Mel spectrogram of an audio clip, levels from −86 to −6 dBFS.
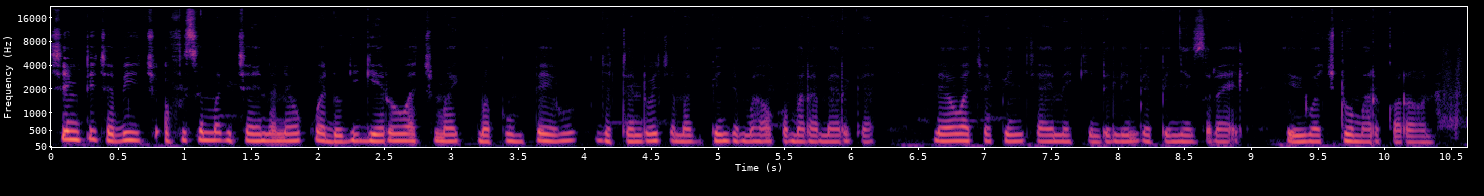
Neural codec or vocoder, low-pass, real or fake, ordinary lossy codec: none; none; real; none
